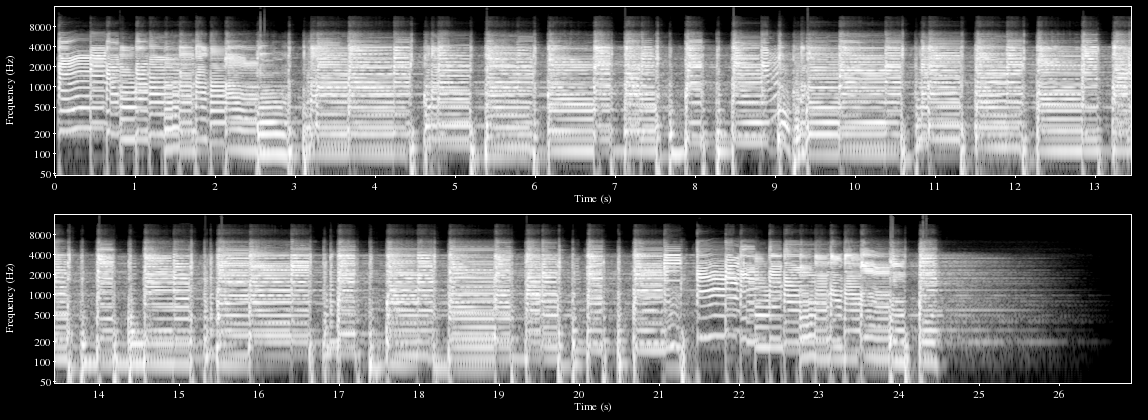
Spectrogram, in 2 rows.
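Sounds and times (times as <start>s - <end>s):
clean overdrive electric guitar with country reverb: 0.0s - 26.1s.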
